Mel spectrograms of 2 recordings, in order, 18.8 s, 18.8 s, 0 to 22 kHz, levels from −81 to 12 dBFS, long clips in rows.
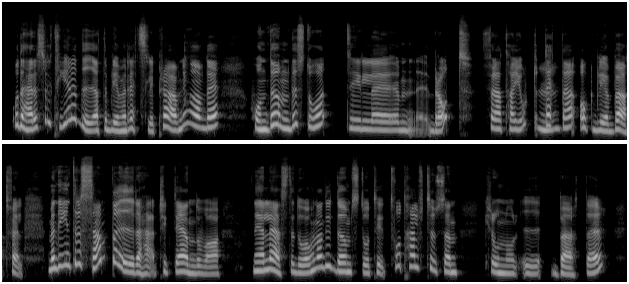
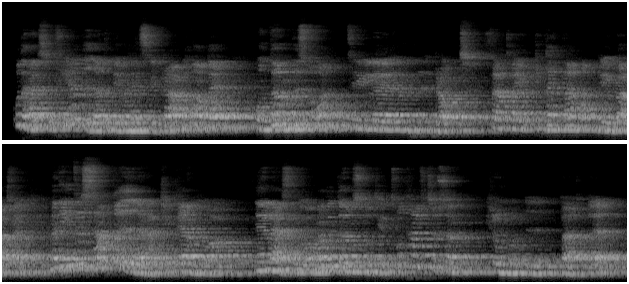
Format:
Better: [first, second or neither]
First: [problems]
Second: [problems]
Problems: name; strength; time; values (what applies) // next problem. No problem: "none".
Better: first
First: none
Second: off-mic speech; far // room echo; strong; dies away in 2.5 s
